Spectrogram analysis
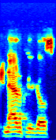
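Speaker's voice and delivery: ordinary talk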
